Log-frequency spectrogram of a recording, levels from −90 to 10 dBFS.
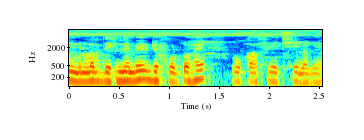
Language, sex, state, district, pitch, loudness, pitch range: Hindi, male, Chandigarh, Chandigarh, 150 Hz, -14 LUFS, 145-155 Hz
